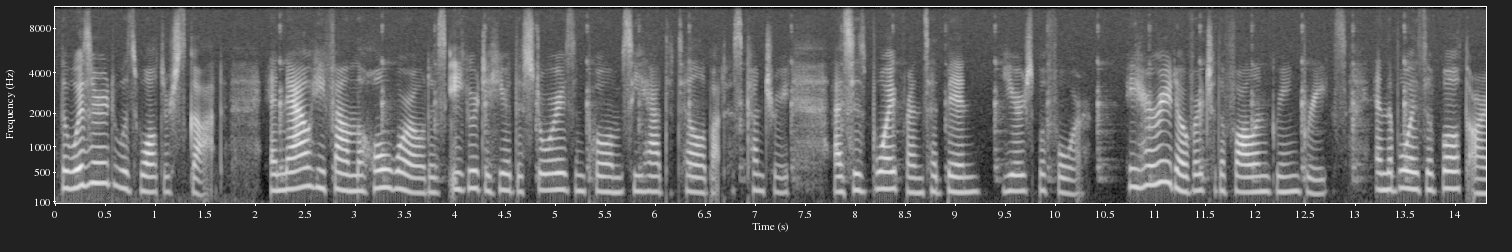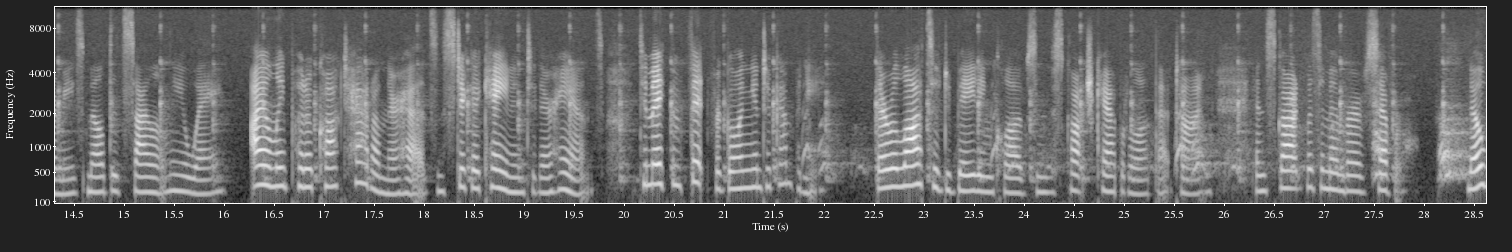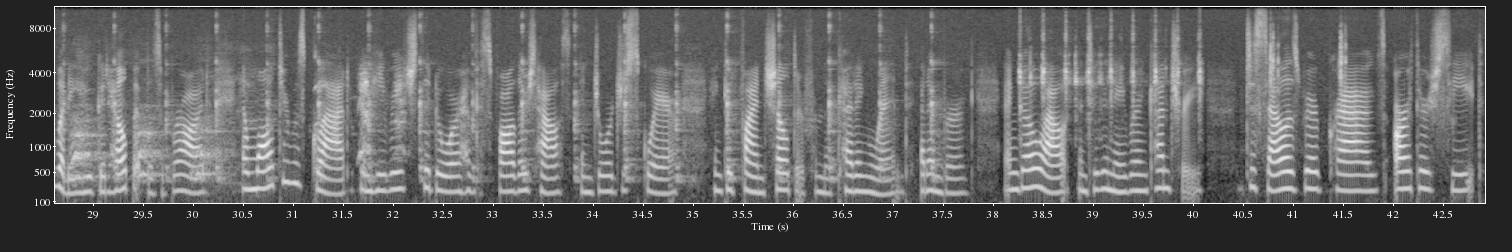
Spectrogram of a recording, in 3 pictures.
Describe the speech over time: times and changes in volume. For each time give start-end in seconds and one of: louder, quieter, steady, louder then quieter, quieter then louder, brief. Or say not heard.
0.1-42.8 steady.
